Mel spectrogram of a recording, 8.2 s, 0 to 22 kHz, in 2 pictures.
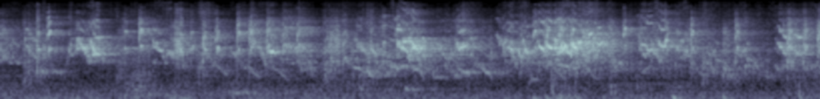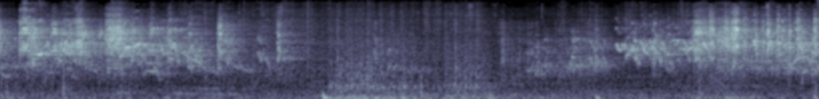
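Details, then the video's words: Flock of Australian parrots recorded on October 10, 2023, giving a dense mix of harsh squawks and scratchy chatter, briefly quieter past the midpoint before loud screeching resumes at the end. "Beautiful Australian parrot sounds | Parrots talking sound"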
